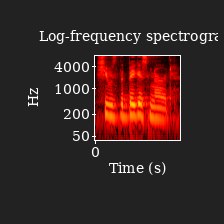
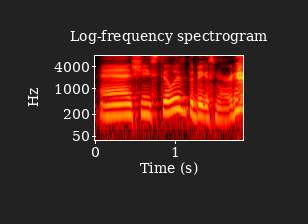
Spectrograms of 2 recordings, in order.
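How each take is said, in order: First: Said in the usual way. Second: "is" stressed, teasingly, before a laugh. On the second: Real, not acted. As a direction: lean on "is" to insist it's still true. Present set against past, then laugh.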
